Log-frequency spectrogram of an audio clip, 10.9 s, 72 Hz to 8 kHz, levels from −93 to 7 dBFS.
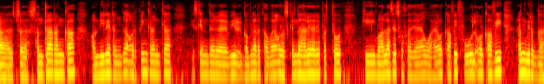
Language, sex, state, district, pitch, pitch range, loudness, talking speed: Hindi, male, Uttar Pradesh, Etah, 120 Hz, 115-125 Hz, -23 LUFS, 210 wpm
